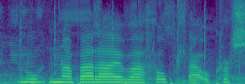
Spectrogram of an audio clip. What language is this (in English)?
Icelandic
